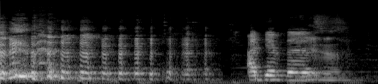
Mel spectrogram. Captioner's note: laughing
